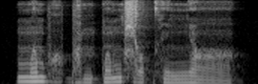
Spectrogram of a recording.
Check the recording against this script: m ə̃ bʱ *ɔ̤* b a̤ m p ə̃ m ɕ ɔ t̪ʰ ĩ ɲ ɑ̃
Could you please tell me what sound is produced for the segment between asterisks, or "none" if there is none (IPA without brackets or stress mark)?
ɔ̤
